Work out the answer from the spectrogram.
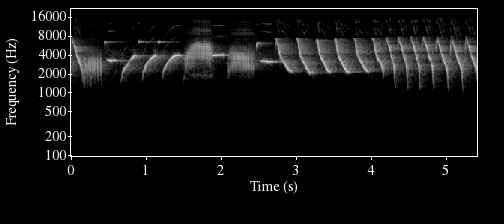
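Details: Canary singing to call other canaries to join in, used for training: buzzy notes and rising slurs, a harsh burst, then a steady run of downward-sweeping whistles quickening toward the end.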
